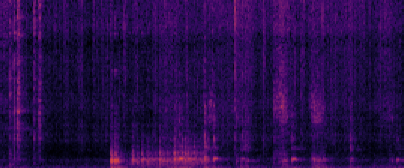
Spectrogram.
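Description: Carrots and coleslaw mix fry in a pan for fried rice, a soft sizzle broken by scraping stirs and occasional clinks of utensil against the pan.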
